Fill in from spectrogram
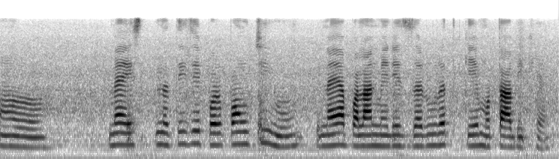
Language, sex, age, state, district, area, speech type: Urdu, female, 30-45, Bihar, Madhubani, rural, spontaneous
